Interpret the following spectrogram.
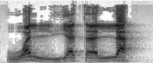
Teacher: Далее стоит буква лям с фатхой. Фатха приобретает оттенок я.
